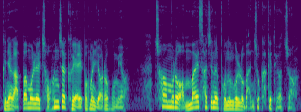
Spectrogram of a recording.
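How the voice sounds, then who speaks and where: A man narrating a woman's first-person story in an expressive storytelling style. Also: medium pitch, a little fast, no echo. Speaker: story reader. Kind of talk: storytelling radio drama narration.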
